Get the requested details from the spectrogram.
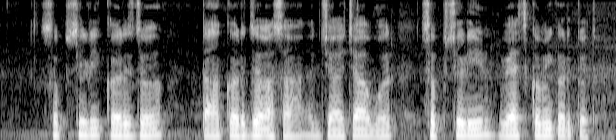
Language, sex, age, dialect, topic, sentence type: Marathi, male, 25-30, Southern Konkan, banking, statement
